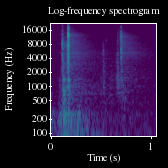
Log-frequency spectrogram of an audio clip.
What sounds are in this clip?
door opening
